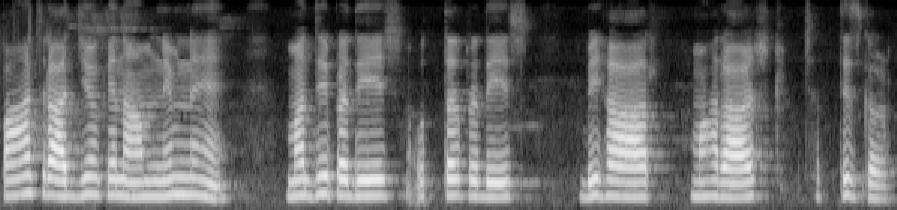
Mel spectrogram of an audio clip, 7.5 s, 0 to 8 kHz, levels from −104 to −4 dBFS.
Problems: none marked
